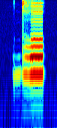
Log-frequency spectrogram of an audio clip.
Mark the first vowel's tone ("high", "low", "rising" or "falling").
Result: high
